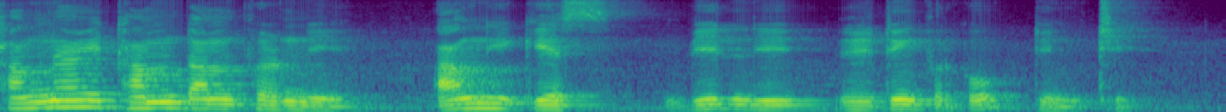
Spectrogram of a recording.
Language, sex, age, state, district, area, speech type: Bodo, male, 45-60, Assam, Chirang, rural, read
